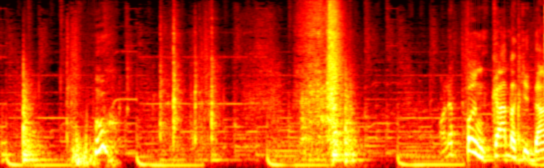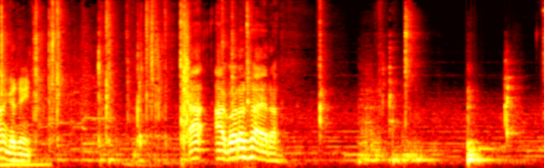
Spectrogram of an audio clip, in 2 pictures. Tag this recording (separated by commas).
striking pool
